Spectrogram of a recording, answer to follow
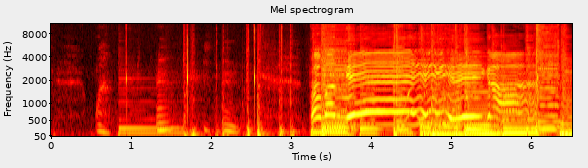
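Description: Acoustic guitar begins a swing-rhythm accompaniment with plucked notes about a second in, and a woman's jazz vocal enters loudly over it about three seconds in.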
